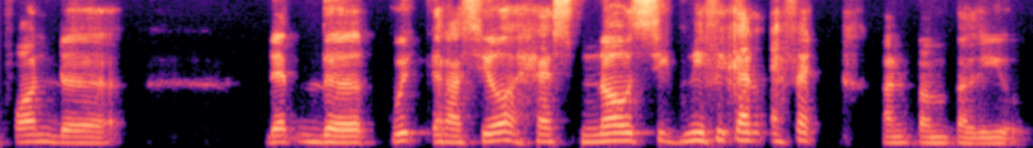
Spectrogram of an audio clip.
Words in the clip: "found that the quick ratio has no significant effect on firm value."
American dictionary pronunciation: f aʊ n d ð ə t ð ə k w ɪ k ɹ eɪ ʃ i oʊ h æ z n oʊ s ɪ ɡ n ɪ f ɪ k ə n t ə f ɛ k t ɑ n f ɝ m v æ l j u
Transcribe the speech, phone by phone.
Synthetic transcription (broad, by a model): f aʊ n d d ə t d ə k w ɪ k ɹ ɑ s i oʊ h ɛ s n oʊ s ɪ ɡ n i f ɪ k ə n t ə f ɛ k t ɑ n p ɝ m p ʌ l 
